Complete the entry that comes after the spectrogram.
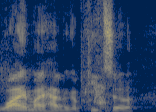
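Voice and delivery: ordinary talk, nothing marked

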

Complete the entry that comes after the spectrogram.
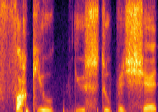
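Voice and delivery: fake cat-like creature voice. Voicing the Pokémon Litten while reading the game: Litten voice. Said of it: "Litten's all like".

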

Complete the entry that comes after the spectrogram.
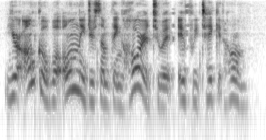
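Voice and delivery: plain reading voice

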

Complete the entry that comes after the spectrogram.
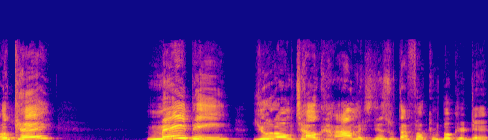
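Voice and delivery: furious ranting. Ranting about a show's booker to other speakers: angry ranting. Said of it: "he has no idea how angry I'm getting right now".

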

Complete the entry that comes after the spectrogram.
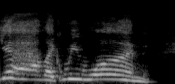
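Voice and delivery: mild, slow yelling. Telling how a BYU fan got in Lambert's face, imitating a fan screaming. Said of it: "starts screaming at him".

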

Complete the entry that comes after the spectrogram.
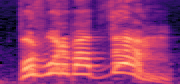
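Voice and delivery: shrill, very loud, high terrified cry. A terrified bug as demons leap forward to seize them, terrified cry. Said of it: "cried the terrified bug".

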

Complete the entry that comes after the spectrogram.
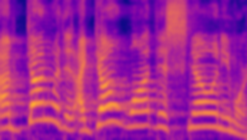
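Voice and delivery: very loud, high-pitched, fed-up yelling. Telling of a big snow at the grandparents' house, the speaker is retelling someone yelling. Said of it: "he just starts yelling".

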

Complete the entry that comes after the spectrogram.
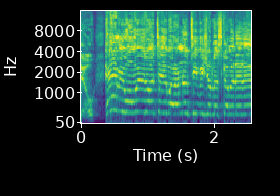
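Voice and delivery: hurried, too-fast, rattled-off announcement delivery. Announcing the new TV show to everyone, rushing it too fast. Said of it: "That's too fast".

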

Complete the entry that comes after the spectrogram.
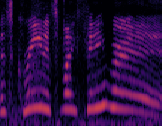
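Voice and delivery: high, loud, delighted thrilled squeal.

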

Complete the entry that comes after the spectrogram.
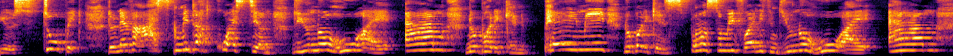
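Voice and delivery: put-on angry ranting. Retelling how a man screamed at a reporter over a question, imitating someone yelling. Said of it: "he was yelling at the guy".

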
